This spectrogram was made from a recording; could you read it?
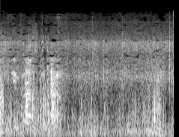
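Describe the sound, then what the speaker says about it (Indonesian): Strong wind buffets the microphone in a continuous roar, with rustling gusts throughout, near an area of burned land by a road. It cuts off abruptly just before the end. "Angin bikin keras sekarang."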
